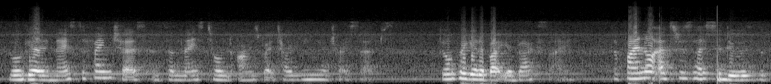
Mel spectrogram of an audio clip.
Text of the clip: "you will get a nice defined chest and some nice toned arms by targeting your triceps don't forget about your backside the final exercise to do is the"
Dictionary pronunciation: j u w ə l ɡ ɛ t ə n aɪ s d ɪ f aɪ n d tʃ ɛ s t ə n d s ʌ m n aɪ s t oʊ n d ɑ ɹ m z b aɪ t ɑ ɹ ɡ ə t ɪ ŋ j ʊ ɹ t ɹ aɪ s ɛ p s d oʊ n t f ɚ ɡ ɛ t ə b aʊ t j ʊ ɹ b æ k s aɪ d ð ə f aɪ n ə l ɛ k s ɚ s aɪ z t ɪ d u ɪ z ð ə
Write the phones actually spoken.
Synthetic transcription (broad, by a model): j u w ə l ɡ ɛ t ə n aɪ s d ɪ f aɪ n tʃ ɛ s ə n s ʌ m n aɪ s t oʊ n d ɑ ɹ m z b aɪ t ɑ ɹ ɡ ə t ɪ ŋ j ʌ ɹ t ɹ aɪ s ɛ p s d oʊ n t f ɚ ɡ ɛ t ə b aʊ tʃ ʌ ɹ b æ k s aɪ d ð ə f aɪ n l ɛ k s ɚ s aɪ z t ɪ d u ɪ z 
